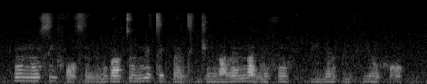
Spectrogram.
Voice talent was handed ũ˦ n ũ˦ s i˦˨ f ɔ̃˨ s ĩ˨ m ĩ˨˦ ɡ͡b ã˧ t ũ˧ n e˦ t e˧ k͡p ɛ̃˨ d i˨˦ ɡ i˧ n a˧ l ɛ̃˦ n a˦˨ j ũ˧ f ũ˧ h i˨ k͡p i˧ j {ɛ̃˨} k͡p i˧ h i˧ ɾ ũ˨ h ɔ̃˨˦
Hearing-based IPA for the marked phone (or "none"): ɛ̃˦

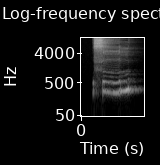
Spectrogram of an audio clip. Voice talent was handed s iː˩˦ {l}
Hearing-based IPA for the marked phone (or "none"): n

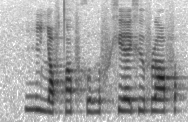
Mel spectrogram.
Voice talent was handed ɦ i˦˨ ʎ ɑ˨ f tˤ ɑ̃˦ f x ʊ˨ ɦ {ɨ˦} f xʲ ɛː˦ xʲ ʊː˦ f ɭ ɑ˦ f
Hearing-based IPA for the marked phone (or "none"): ə˦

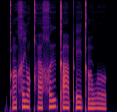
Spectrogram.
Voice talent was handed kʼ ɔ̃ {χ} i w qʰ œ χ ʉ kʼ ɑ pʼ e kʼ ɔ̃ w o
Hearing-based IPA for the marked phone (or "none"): χ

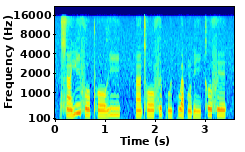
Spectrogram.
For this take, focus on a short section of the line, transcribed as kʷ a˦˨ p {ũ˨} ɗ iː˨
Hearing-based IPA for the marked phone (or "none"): ũ˨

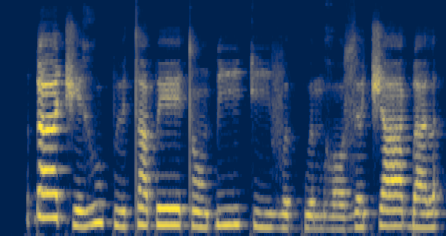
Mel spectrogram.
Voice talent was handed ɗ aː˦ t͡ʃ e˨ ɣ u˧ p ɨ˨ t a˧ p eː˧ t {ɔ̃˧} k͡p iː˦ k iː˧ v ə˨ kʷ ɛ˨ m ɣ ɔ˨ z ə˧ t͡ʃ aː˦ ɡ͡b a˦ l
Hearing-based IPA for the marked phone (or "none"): ɔ̃˧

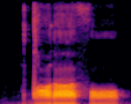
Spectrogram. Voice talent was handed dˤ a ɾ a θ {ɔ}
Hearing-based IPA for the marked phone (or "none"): ɔ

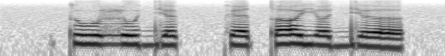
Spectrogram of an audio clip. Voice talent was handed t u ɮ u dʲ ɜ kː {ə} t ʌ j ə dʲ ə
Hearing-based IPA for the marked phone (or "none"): ɛ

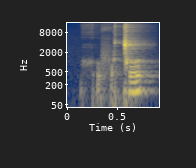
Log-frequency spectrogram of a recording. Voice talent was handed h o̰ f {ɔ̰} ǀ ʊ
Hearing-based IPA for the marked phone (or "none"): ɔ̰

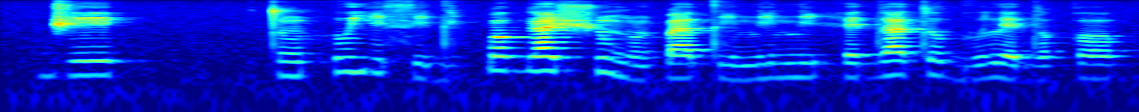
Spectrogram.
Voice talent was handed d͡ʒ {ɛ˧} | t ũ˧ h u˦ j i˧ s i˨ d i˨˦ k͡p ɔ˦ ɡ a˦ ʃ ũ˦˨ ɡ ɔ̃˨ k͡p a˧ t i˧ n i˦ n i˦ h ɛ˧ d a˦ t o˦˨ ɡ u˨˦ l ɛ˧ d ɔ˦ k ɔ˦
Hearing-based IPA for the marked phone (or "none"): e˧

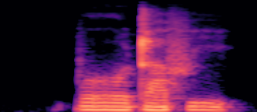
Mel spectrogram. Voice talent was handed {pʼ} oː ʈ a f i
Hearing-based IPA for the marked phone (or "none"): p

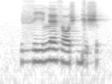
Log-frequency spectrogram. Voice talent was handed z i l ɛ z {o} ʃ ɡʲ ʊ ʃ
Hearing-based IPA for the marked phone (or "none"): ɔ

